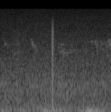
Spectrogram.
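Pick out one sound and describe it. A golf club clicks sharply against a ball.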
